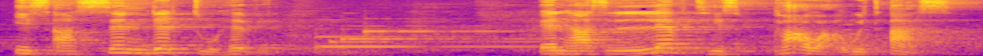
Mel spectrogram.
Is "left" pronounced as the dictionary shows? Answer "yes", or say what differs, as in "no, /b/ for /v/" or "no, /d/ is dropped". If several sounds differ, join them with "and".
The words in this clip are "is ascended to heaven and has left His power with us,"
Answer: yes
